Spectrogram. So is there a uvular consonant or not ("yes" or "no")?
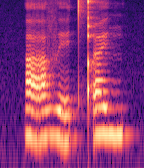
yes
